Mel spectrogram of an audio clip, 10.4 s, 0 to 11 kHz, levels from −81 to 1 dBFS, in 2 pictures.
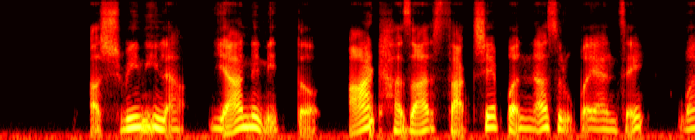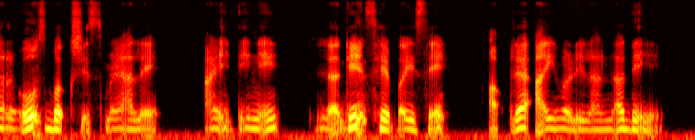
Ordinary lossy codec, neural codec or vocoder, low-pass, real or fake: none; autoencoder, 22.05 kHz, a latent of 192 numbers a frame, VITS, trained on many speakers; none; fake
